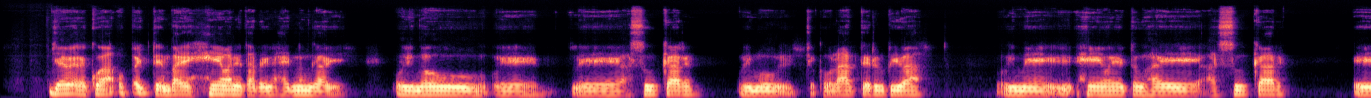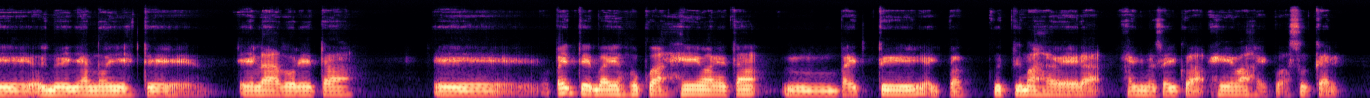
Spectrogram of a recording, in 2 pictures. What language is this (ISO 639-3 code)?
gui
